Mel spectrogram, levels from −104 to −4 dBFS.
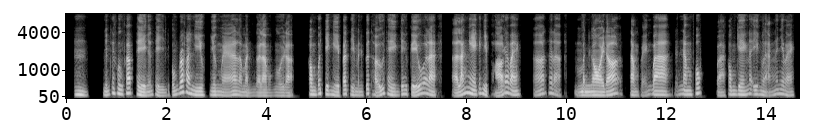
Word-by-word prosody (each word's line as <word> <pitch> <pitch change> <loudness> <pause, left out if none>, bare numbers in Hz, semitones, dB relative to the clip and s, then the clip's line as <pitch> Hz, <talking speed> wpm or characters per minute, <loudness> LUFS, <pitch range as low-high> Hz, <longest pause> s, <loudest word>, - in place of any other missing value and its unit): Ừm, 130 -4 -1 0.3
những 120 +1 -4
cái 180 - -3
phương 155 -4 0
pháp 180 +3 +6
thiền 115 -7 +3
á 115 - -4
thì 100 -5 -3
cũng 125 +4 -5
rất 200 +4 +4
là 195 - +4
nhiều 120 -6 +1
nhưng 120 -1 -3
mà 105 -1 -1
á 130 - +3
là 120 -3 -2
mình, 105 -2 -5
gọi 100 -1 -2
là, 100 0 +4
một 95 - -13
người 100 0 -8
là 95 -1 +1 0.3
không 135 -1 +1
có 160 - 0
chuyên 140 -2 0
nghiệp 110 -3 -1
á, 150 +1 +4
thì 125 - -4
mình 115 -1 -7
cứ 165 - -3
thử 160 -1 0
thiền 120 -6 -1
theo 145 +1 -3
kiểu 110 +10 +2
á 175 - 0
là, 135 - +5 0.3
à, - - +1
lắng 190 - +4
nghe 155 -7 +5
cái 170 - -6
nhịp 130 -7 0
thở - - +5
đó 195 0 +1
bạn. 125 +1 +3 0.3
Đó, 145 +8 -1
tức 185 - -5
là 160 - -4 0.3
mình 110 +1 -2
ngồi 115 0 +5
đó 130 +9 +6 0.2
tầm 115 -2 +1
khoảng 110 +9 -12
3-5 130 +2 +2
phút 175 +8 -2 0.3
và 105 -1 -5
không 135 0 -4
gian 130 0 +1
nó 165 - -5
yên 140 -2 -5
lặng 110 +1 -6
đó - - -7
nha 155 -2 -5
bạn, 115 -4 -4
125 Hz, 260 wpm, -25 LUFS, 110-145 Hz, 0.3 s, pháp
